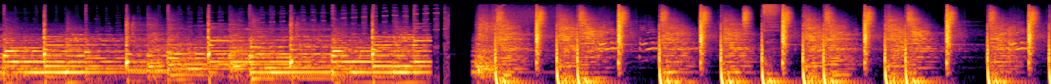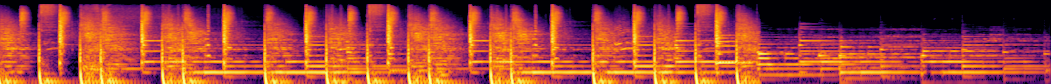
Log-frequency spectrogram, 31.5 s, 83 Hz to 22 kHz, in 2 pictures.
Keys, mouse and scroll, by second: 1.7 click, 2.7-4.6 drag, 4.6 Tab, 5.0-5.5 scroll up 1, 5.5 shift+middle click, 5.8-7.0 scroll up 1, 7.0-8.9 drag, 11.0-13.0 drag, 17.1-19.1 drag, 20.6-21.8 middle drag, 21.8 click, 22.2 shift+click, 22.5 middle click, 23.5 e, 25.3 middle click, 25.7 Tab, 26.0-27.9 middle drag, 28.6 click, 28.8 scroll down 3, 29.1-30.4 middle drag, 30.4 ctrl+z, 30.7 ctrl+z.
